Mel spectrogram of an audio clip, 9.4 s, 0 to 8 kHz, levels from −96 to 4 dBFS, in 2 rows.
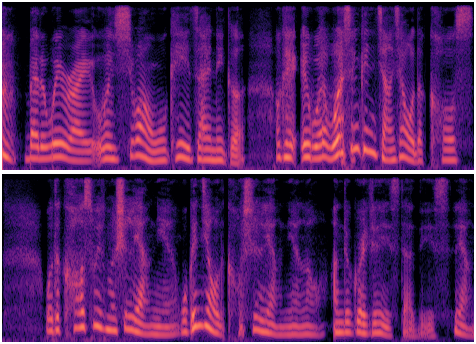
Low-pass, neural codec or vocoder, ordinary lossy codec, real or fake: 7.2 kHz; codec, 16 kHz in and 24 kHz out, 0.4 kbps, LongCat-Audio-Codec, two codebook decoder; none; fake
